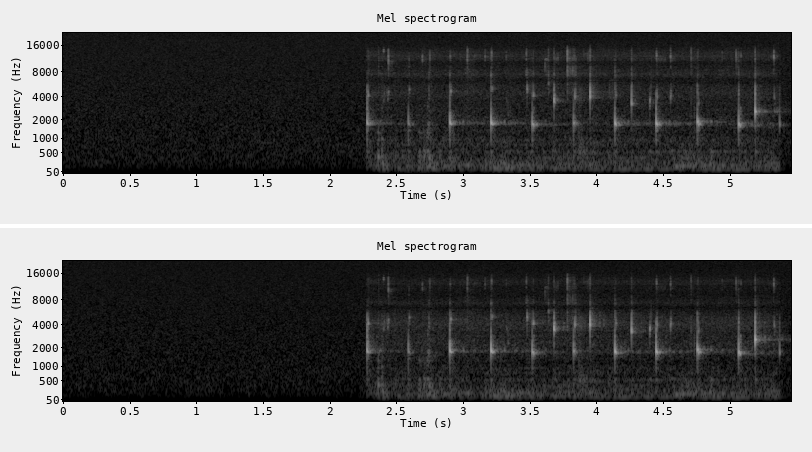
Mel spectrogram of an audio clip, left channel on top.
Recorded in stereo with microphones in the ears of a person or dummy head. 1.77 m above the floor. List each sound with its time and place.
2.3 s dripping: 5° right (ahead or behind), 0.6 m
